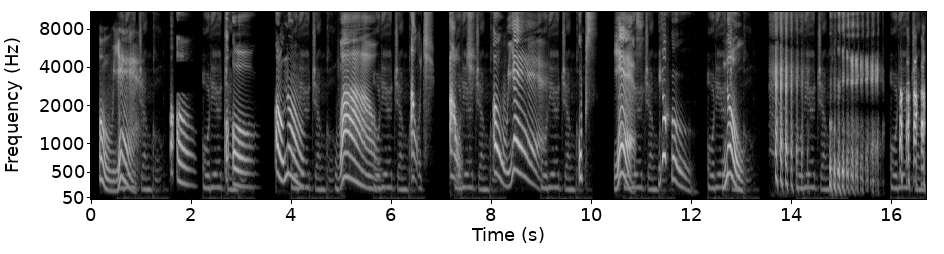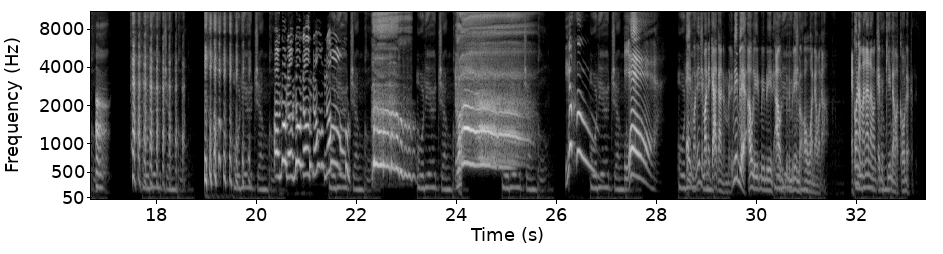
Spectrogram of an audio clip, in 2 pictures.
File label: cartoon voice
